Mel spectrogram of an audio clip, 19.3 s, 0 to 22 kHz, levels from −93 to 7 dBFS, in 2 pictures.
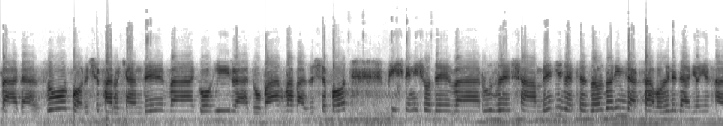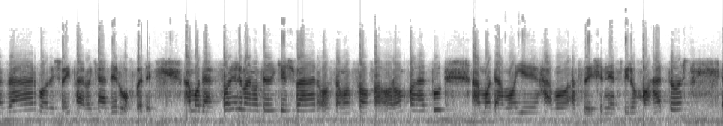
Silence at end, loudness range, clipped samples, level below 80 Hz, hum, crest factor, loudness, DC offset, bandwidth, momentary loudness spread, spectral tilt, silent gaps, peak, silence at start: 0 s; 1 LU; under 0.1%; -48 dBFS; none; 14 dB; -13 LUFS; under 0.1%; 12.5 kHz; 3 LU; -2.5 dB/octave; none; 0 dBFS; 0 s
